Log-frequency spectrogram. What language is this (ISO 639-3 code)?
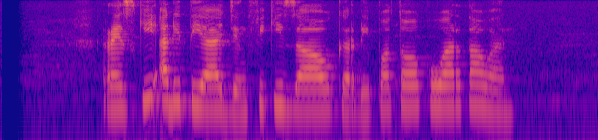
sun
